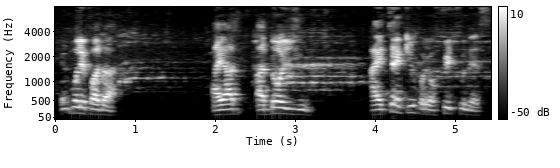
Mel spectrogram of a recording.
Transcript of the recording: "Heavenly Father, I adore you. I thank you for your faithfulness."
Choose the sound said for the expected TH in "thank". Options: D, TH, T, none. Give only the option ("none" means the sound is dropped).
T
